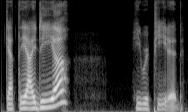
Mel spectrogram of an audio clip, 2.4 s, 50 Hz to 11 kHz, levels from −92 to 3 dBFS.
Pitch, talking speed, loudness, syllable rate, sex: 195 Hz, 125 wpm, -17 LUFS, 5.6 syllables/s, female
